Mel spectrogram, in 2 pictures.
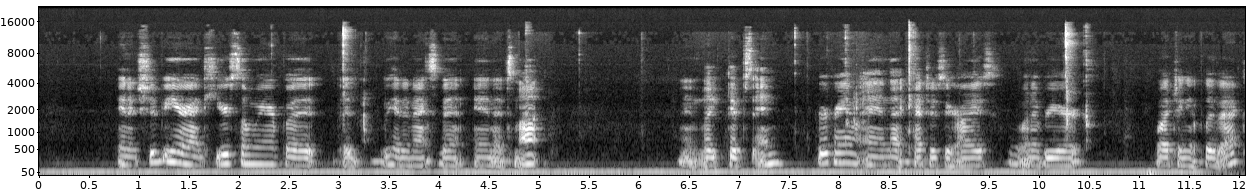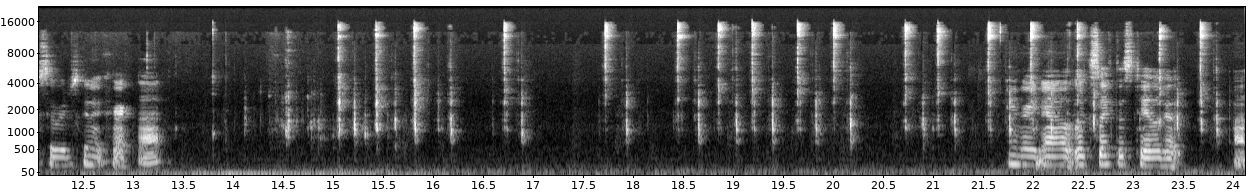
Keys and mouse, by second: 2.5 double click, 3.2 [, 7.9 double click, 14.1 double click, 15.2 [, 15.6 [, 16.2 ], 16.9 ], 17.9-23.4 typing.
